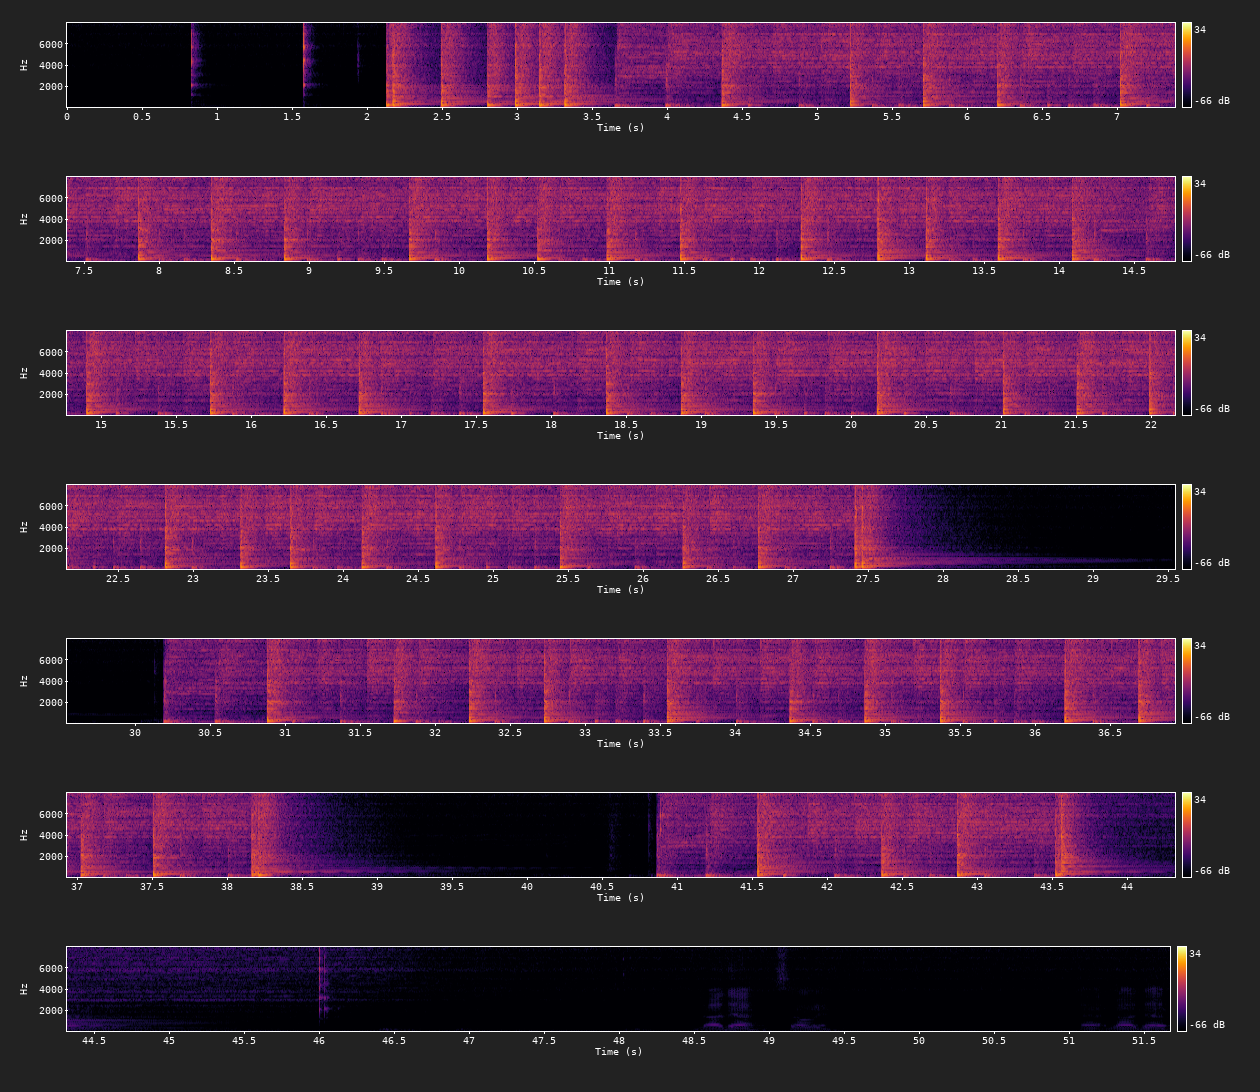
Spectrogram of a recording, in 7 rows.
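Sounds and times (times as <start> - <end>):
snare drum: 2.2 - 27.8, 30.2 - 38.7, 40.9 - 44.0.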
